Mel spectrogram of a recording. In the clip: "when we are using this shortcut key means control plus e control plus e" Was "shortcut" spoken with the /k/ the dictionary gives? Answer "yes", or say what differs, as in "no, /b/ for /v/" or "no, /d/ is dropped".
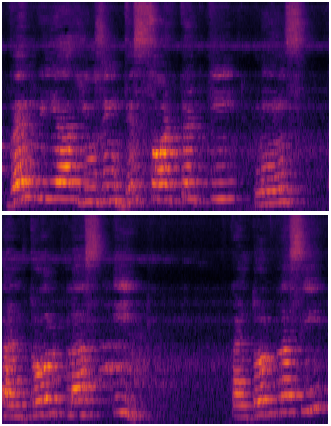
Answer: no, /k/ is dropped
